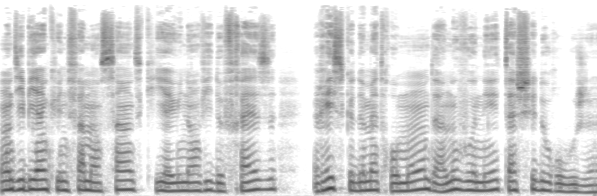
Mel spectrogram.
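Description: A woman narrates an audiobook in a low, mellow voice, measured and gentle. The recording is dry and close, with no room sound. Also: fairly even intonation, no room sound.

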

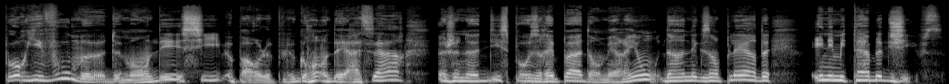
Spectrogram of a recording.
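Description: A refined old English bookseller, as a male narrator puts him on, speaking French with an English accent. The voice sits well above the reader's own, husky at the edges and dry, with every phrase measured and formal. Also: a little high, sing-song, dry recording, voice pushed up, full character voice. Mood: courteous, genteel. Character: elderly courteous English bookseller man.

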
